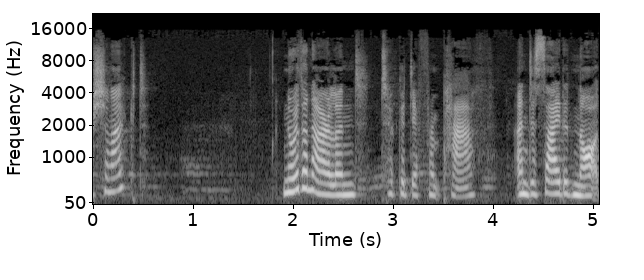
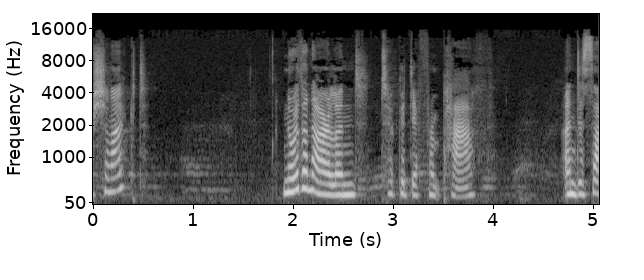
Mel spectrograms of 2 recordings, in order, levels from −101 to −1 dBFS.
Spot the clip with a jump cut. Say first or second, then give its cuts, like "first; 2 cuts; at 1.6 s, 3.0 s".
first; 1 cut; at 4.1 s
